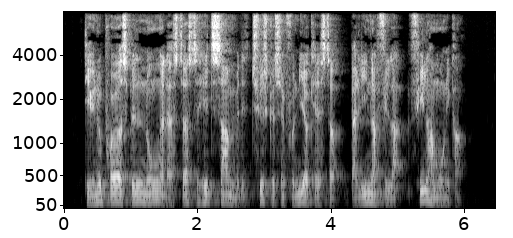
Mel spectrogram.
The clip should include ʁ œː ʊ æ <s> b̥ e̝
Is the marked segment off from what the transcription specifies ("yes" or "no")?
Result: no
